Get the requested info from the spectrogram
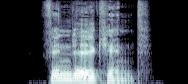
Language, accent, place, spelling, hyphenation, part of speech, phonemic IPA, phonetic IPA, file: German, Germany, Berlin, Findelkind, Fin‧del‧kind, noun, /ˈfɪndəlˌkɪnt/, [ˈfɪndl̩ˌkɪnt], De-Findelkind.ogg
- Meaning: foundling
